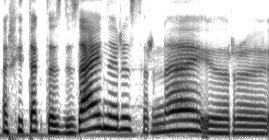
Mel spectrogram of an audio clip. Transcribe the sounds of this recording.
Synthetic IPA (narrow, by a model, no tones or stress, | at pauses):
ɐɾʲxʲɪt̪ʲɛkt̪ɐsd̪ʲɪzɐɪnʲeɾʲɪsɐrnʲɛɪr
